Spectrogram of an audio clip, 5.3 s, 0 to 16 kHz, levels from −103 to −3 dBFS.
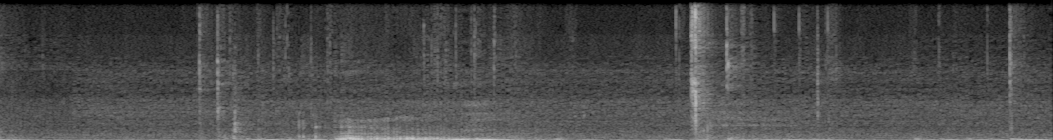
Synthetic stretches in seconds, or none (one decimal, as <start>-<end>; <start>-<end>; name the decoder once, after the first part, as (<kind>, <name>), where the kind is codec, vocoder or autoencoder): none

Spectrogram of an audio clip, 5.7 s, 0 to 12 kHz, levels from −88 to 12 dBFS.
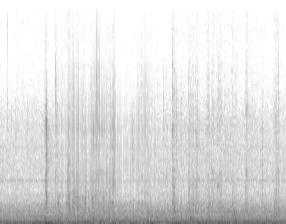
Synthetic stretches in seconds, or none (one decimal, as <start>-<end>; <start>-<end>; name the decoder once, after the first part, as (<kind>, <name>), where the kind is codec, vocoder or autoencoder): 1.2-3.1 (vocoder, BigVGAN v2)

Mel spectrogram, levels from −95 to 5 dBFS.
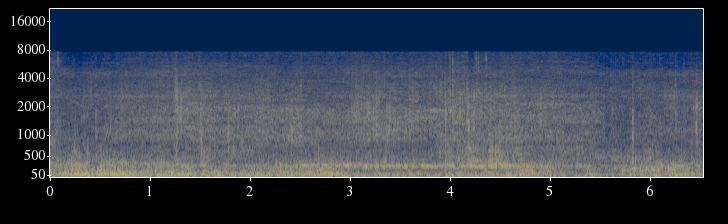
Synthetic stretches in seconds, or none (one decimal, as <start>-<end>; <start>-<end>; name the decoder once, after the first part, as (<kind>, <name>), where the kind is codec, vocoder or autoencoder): none

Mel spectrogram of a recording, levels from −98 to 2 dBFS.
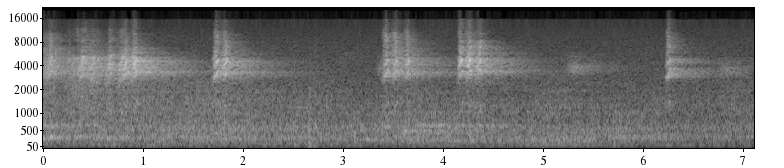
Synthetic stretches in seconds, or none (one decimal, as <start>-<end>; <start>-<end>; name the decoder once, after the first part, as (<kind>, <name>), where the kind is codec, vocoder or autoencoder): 0.0-7.1 (vocoder, BigVGAN v2)

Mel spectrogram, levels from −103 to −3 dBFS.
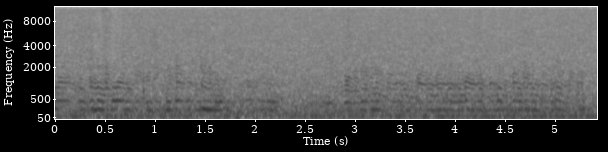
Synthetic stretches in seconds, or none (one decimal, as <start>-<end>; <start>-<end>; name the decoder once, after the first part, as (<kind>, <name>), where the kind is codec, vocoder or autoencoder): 2.6-3.1 (vocoder, BigVGAN v2); 4.0-4.6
